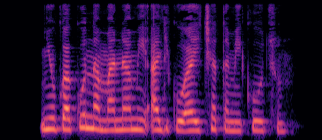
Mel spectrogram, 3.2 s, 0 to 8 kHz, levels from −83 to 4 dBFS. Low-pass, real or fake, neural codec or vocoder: 7.2 kHz; real; none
